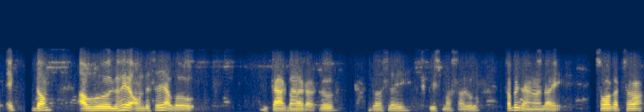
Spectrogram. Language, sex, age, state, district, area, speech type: Nepali, male, 18-30, West Bengal, Kalimpong, rural, conversation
